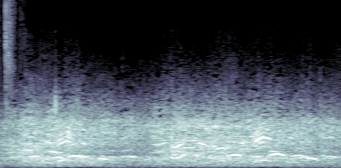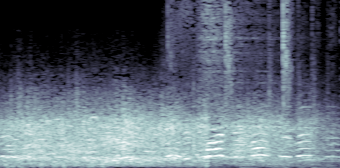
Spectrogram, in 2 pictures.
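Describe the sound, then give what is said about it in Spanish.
A large crowd of thousands of protesters in Spain, called out by the Partido Popular to demonstrate against the amnesty agreement for Catalan separatist leaders, fills the air with a dense, steady roar of overlapping voices and shouts, loud and unbroken for the whole stretch, with no single speaker standing out. “Esto fue lo que se escuchó ayer a lo largo y ancho de España, donde miles de personas convocadas por el Partido Popular salieron a manifestarse.”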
